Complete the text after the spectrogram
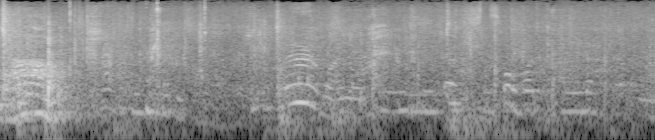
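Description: A woman speaks into a microphone on stage, in an echoing hall.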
